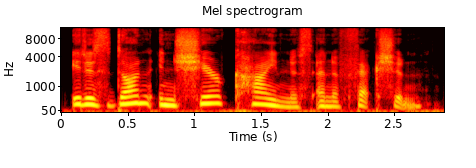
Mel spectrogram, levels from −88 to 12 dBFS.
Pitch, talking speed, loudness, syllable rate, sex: 195 Hz, 165 wpm, -17 LUFS, 4.3 syllables/s, female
